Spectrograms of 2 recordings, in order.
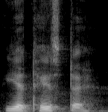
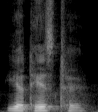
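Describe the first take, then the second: No difference in how they are said.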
